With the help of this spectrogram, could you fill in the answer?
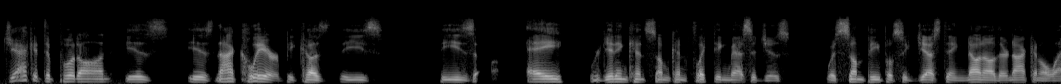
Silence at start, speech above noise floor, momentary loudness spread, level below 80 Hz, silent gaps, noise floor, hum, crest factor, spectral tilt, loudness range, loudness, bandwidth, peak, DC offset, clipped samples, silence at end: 0.05 s; 50 dB; 11 LU; -76 dBFS; none; -80 dBFS; none; 20 dB; -4.5 dB/octave; 2 LU; -30 LUFS; 10 kHz; -10 dBFS; under 0.1%; under 0.1%; 0 s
